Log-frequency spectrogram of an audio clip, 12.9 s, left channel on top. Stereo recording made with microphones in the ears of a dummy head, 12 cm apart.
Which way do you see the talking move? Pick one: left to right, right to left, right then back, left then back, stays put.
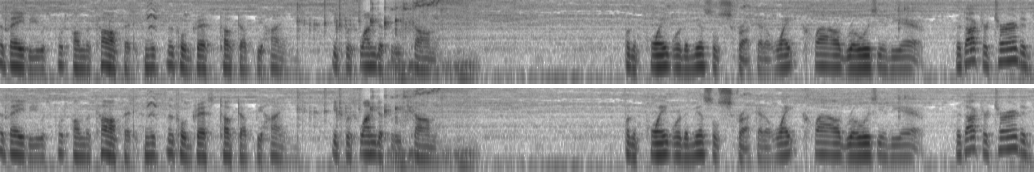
right then back.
